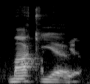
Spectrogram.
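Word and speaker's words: Macchio: Well, so I've always pronounced it Machio, but I heard Tom DeFalco on an interview the other day say Mchio. M, you know, I would assume since he knows him that's right. But now he was there last year.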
